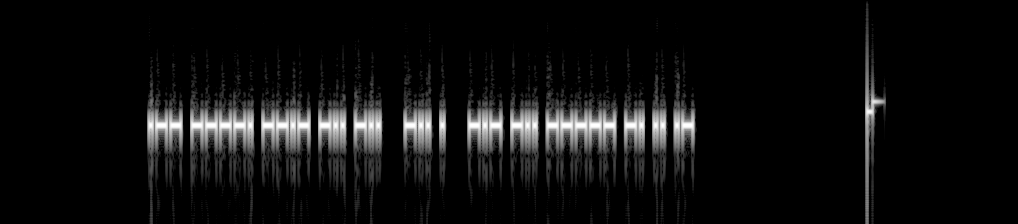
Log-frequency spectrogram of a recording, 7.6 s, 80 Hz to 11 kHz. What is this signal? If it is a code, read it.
Morse code, heard as a keyed tone, about 41 wpm, 700 Hz. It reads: W9QDD DE KD0NIA
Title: USA Callsign DE Callsign 45wpm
